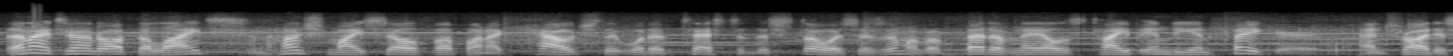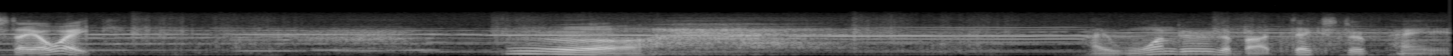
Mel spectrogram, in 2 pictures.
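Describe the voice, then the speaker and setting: An actor playing a wry, world-weary insurance investigator in a 1940s radio drama, deadpan and wisecracking, on a dull vintage recording. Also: male voice, a little high, normal speed, few pauses, music in the background, lightly acted. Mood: wry narrating. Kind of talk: 1940s radio detective acting and narration.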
